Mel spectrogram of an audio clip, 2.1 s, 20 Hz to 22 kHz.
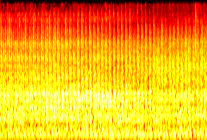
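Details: Mercedes-Benz Sprinter OM651 diesel at idle: fast even metallic rattle from vacuum pump, disappears when brake booster hose removed, returns under load; worn internal drive splines, a chronic fault; replace pump or enlarge drive lubrication jet.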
